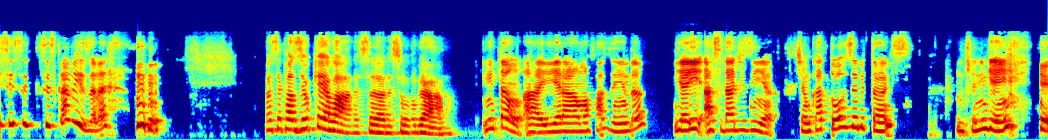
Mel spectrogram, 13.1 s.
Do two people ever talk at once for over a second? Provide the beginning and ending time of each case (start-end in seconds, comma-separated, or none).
none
